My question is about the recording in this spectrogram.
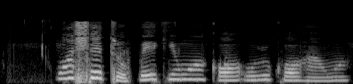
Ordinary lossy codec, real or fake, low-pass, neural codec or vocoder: AAC, 24 kbps; fake; 19.8 kHz; vocoder, 44.1 kHz, 128 mel bands every 256 samples, BigVGAN v2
